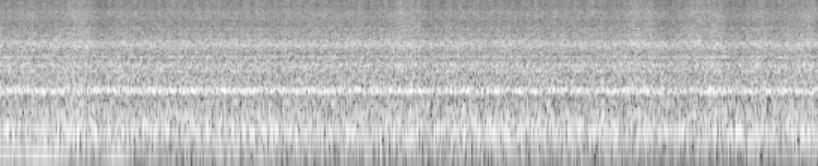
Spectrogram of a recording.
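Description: The motor of an Accurascale Deltic model locomotive runs continuously with a thin, buzzing, uneven whine, steady in level and close by, with no voices.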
